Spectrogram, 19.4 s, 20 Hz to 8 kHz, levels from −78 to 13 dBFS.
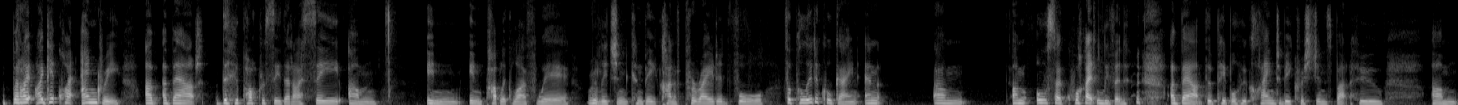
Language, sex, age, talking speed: English, female, 40-59, 140 wpm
